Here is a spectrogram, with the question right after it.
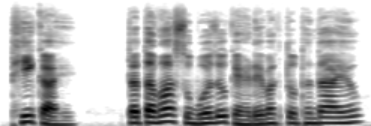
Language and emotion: Sindhi, neutral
